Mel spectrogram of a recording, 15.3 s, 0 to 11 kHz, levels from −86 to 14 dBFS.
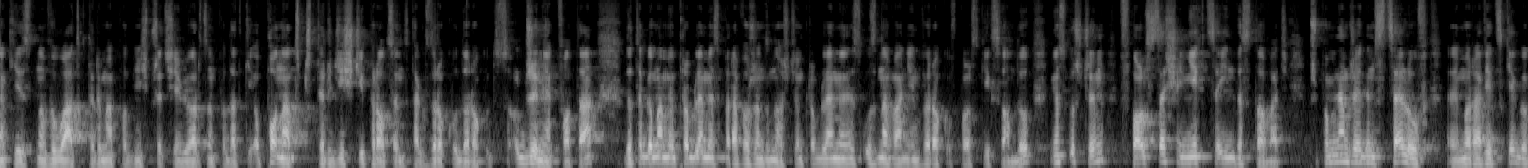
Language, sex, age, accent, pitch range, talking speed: Polish, male, 30-49, native, 90-115 Hz, 190 wpm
